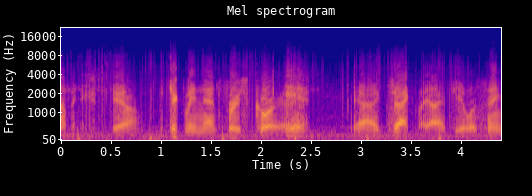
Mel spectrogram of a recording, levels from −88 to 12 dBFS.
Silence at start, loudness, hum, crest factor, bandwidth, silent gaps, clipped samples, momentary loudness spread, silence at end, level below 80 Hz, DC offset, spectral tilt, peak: 0 s; -20 LUFS; none; 18 dB; 9.6 kHz; none; under 0.1%; 11 LU; 0 s; -42 dBFS; under 0.1%; -6 dB/octave; -2 dBFS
